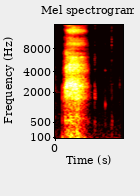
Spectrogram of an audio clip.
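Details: Person who says they are sick with a clogged nose: one quick, hissing sneeze burst, then faint small sounds and quiet; a sneeze.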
